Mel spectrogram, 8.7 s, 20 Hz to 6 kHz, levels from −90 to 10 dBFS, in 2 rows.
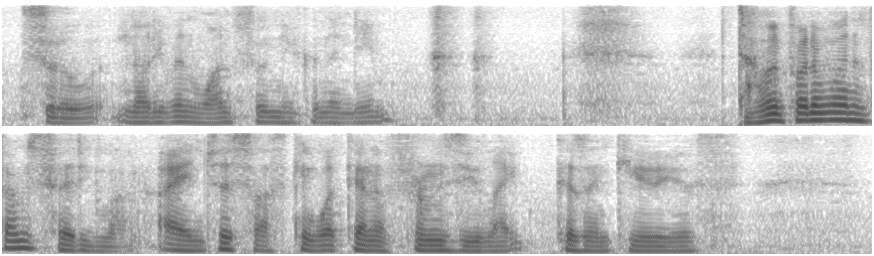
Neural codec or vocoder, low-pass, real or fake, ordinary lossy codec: codec, 16 kHz, 1.1 kbps, Voila-Tokenizer; 5.4 kHz; fake; MP3, 48 kbps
